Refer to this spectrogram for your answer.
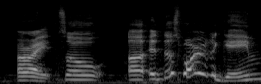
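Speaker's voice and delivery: loud voice cracking and jumping high mid-line. Speaker explaining a section of a game, voice cracking. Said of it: "sorry, voice crack".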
